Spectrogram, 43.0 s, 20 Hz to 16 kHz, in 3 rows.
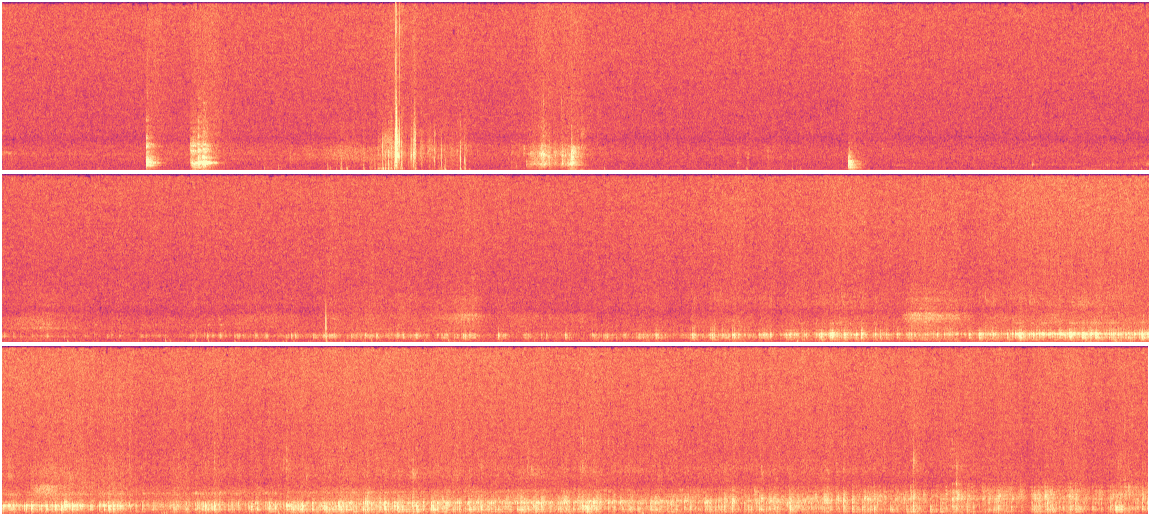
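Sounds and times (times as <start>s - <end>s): water pouring into teapot: 14.3s - 43.0s.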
